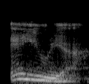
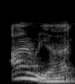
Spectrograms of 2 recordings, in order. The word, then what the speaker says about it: area: okay remember the word this word is pronounced area yeah because if you say aria you mean this and that is part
